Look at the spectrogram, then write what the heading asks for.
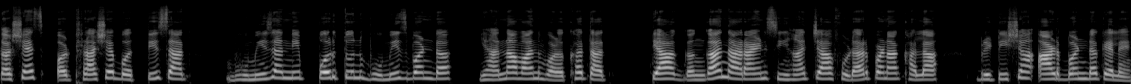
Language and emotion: Goan Konkani, neutral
